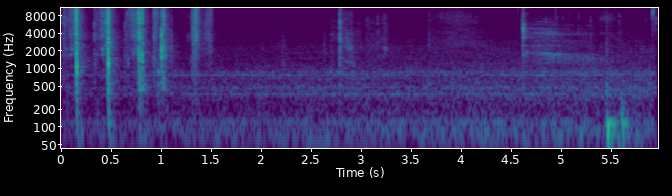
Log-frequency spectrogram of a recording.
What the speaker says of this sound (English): I'm guided to pull 2 more cards here.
